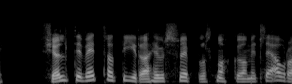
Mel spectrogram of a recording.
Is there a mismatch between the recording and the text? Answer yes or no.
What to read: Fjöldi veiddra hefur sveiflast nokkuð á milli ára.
yes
